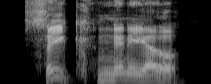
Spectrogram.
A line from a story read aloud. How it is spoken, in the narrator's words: cried Turin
